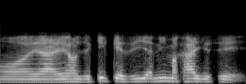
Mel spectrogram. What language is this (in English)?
Manipuri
